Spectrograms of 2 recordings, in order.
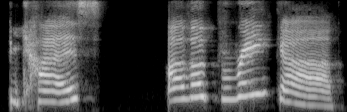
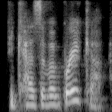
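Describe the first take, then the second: First: "because of a breakup" stretched out slowly and pitched high; amused emphasis on BREAKUP. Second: Said in the usual way. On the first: Retold or imitated. Speaker relishing the line that made her audience laugh, amused drawn-out emphasis. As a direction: draw out "breakup" high and slow, in amused disbelief.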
